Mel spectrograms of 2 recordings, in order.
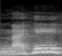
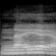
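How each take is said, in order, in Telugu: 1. మధ్య h ధ్వని స్పష్టంగా పలుకుతారు. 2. మధ్య h ధ్వనిని పూర్తిగా వదిలేస్తారు. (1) "నహి హై యాక్చువల్గా" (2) "ఎలా ప్రొనౌన్స్ చేస్తున్నారు నయే అంటున్నారు"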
